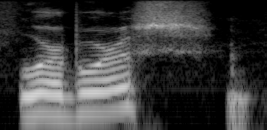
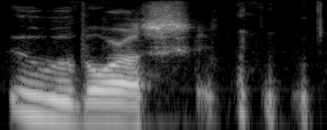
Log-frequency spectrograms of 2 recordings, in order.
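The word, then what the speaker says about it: Ouroboros: it or you know in Resident Evil they call it uh Ur borus and some people online especially like dead by daylight they've started calling it UB boros it's so cute it's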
